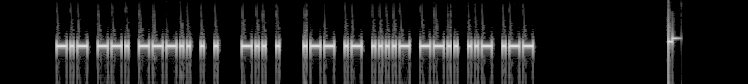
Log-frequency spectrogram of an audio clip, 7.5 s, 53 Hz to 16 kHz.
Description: Morse code, heard as a keyed tone, about 36 wpm, 700 Hz. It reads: KG8EE DE WA4ZUW
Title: USA Callsign DE Callsign 35wpm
